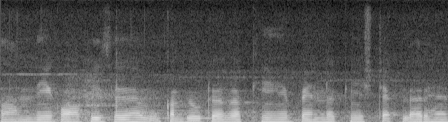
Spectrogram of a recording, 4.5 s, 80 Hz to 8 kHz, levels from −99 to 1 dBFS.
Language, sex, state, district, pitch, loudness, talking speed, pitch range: Hindi, male, Uttar Pradesh, Hamirpur, 125 Hz, -19 LUFS, 160 wpm, 120-125 Hz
